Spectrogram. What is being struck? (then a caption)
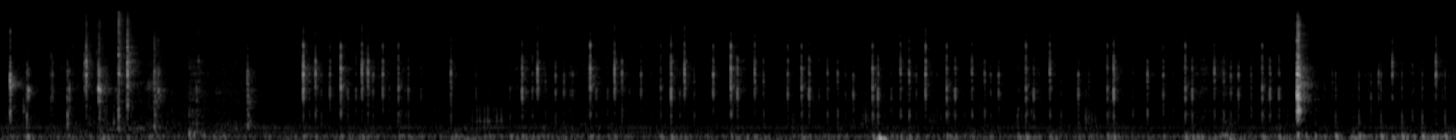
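Plastic game controller. A silver, hollow plastic Nintendo GameCube controller is held in both hands over a cutting mat while the thumbs repeatedly press and click its buttons and joystick. The result is a quiet, irregular stream of many short, dry, bright clicks and taps with almost no ring. A faint low hum sits underneath, and one sharper, louder click stands out near the end.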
